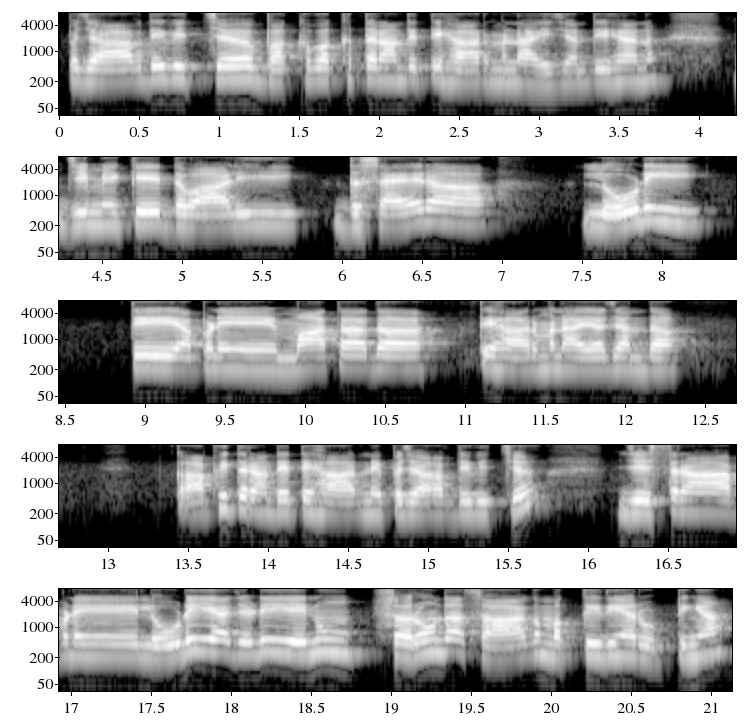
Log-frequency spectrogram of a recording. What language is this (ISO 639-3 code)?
pan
